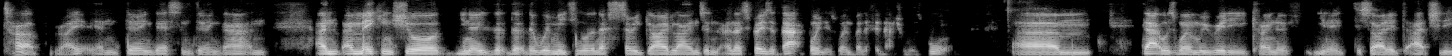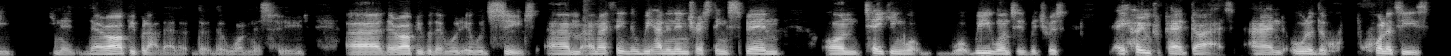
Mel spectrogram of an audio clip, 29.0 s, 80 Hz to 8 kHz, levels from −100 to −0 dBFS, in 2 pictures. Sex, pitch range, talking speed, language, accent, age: male, 90-100 Hz, 205 wpm, English, British, 30-49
